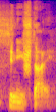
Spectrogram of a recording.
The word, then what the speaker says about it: Sinishtaj: then my last name is Sinishtaj.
